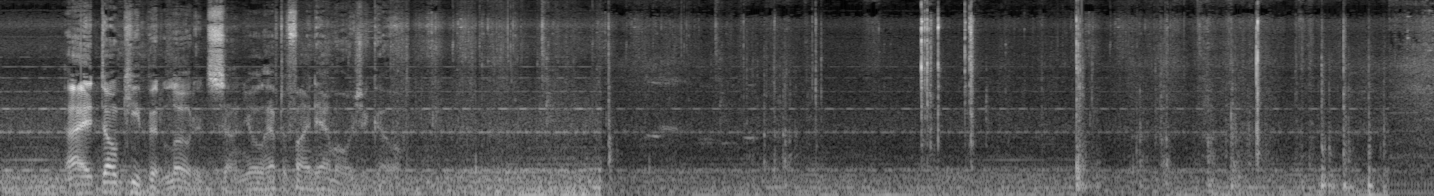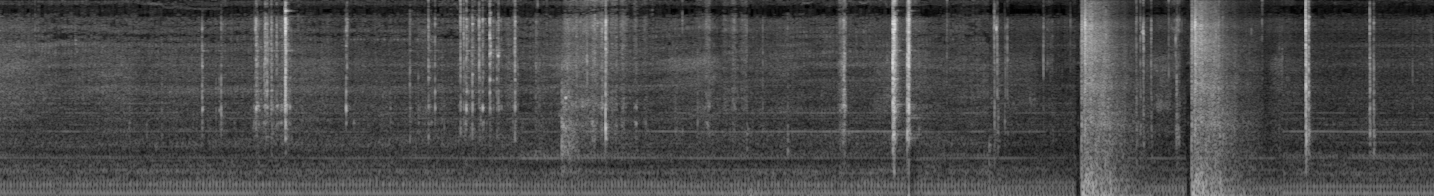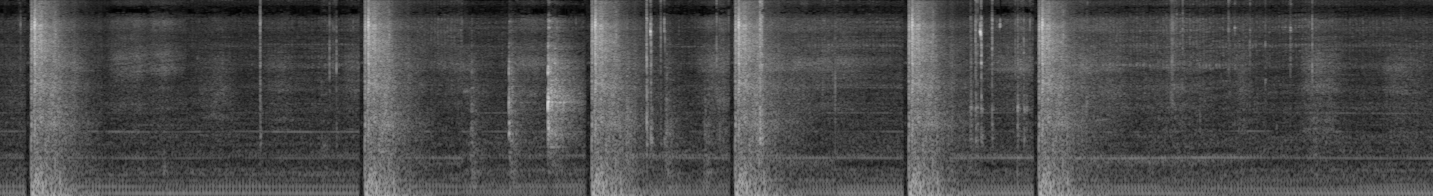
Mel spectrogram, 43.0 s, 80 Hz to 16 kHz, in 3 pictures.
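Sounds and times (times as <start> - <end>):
steady low hum: 0.0 - 43.0
loud gunshot-like bangs: 25.1 - 27.1, 28.9 - 29.8, 32.3 - 33.3, 34.5 - 36.8, 37.8 - 38.4, 39.0 - 40.0.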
